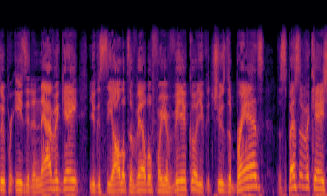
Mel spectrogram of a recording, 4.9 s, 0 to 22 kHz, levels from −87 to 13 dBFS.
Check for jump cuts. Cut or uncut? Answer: cut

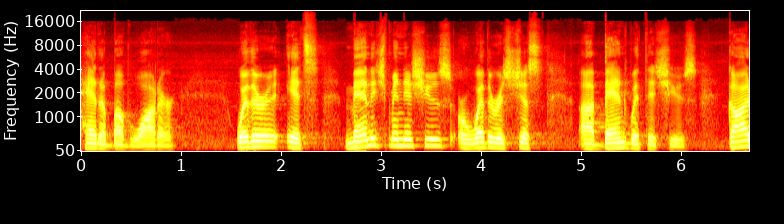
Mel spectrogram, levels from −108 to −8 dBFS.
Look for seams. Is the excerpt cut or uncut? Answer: uncut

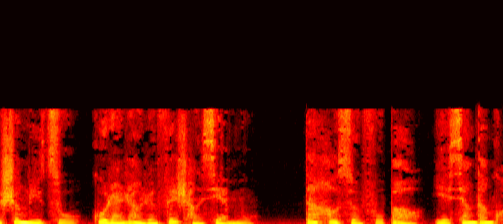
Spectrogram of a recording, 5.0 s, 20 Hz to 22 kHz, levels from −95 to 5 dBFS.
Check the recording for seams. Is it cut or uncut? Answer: uncut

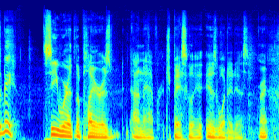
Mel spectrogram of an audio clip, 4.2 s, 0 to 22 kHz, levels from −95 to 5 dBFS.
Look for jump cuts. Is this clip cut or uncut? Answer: cut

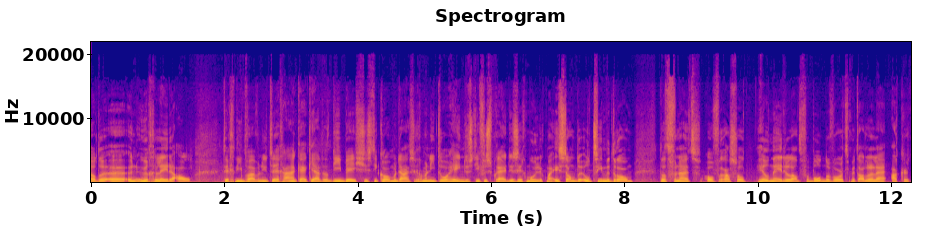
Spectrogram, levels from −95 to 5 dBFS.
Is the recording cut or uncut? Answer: cut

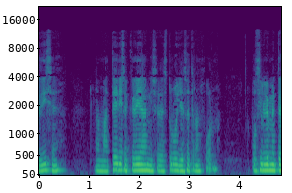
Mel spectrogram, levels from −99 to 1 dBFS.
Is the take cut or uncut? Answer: cut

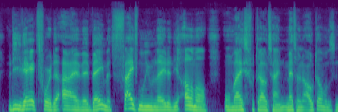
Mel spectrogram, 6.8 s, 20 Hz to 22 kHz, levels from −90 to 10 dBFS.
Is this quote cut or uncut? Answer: uncut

